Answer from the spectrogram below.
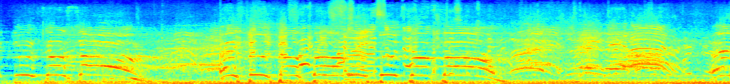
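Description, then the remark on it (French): A French protest march crowd at night chants slogans, led by a speaker on a CGT union truck, many voices shouting together in loud, overlapping rising and falling calls that keep up steadily over a constant roar of hubbub. “Et puis ça y est, il fait nuit et le cortège démarre un peu laborieusement niveau slogan, mais on se marre bien parce que le speaker du camion CGT est particulièrement en forme.”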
